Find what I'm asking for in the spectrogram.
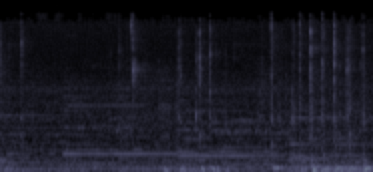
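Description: Rapid light clicking of computer keyboard keys, a steady patter of keystrokes, close and fairly quiet, continuing without speech.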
